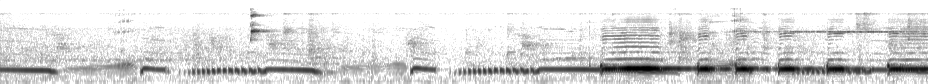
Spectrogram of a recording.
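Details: Singing Bangkok zebra dove, played to start other doves singing: soft wavering coos with brief gaps, building into louder, rhythmically broken coo notes held at one pitch.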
